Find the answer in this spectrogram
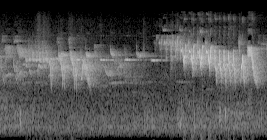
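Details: Birds feeding at a garden feeder table. Busy high twittering gives way to a loud, rapid series of sharp repeated chirps in the second half.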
